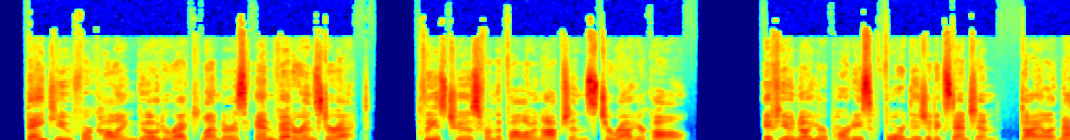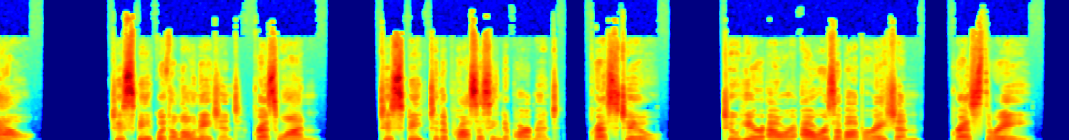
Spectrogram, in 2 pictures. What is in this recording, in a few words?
AUTO ATTENDANT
